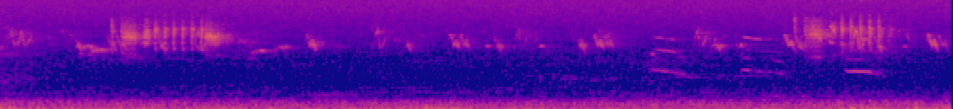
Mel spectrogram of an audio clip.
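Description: Small birds chirping and calling, with short slurred notes and two brief buzzy rattling calls, one about a second in and one near the end, over an uneven low rumble.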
